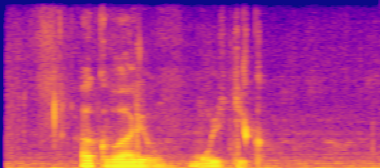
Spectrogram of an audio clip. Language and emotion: Russian, neutral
